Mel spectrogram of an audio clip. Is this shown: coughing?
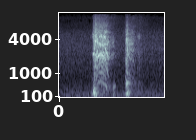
yes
